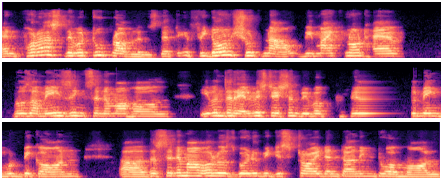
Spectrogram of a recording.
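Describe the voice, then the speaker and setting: With music in the background, a man with a Gujarati accent speaks at a moderate pace in a high voice with ordinary pitch variation. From India, Gujarat (Kathiawad). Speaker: film director and producer. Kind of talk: panel discussion. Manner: frequent fillers (uh, you know).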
